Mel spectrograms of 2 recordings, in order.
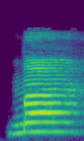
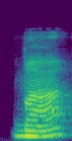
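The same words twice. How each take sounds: First: Ma high and level; first tone. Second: Ma rising; second tone. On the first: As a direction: hold ma on an even high note. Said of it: "Nada pertama". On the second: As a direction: slide ma upward. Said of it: "nadanya naik". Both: Shown as a demonstration.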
